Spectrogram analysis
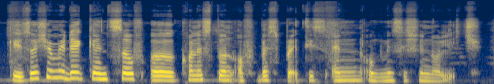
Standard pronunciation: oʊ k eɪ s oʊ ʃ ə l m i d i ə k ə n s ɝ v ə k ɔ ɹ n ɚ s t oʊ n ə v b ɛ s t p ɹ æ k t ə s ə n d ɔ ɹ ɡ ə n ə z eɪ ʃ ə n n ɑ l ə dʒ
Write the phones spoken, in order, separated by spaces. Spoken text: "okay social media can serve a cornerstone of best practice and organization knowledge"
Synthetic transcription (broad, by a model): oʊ k eɪ s oʊ ʃ ə l m i d i ə k ə n s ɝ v ə k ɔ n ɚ s t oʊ n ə f b ɛ s p ɹ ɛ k t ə s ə n ɔ ɡ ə n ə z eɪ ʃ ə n n ɑ l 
